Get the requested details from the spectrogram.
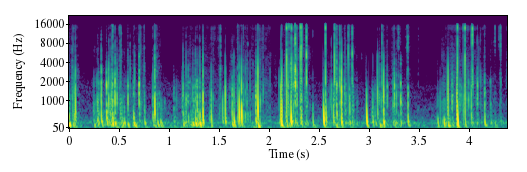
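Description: Long nails scratch and tap on a pink silicone Kirby phone case with raised buttons on a smartphone, giving a dense run of short, dry crackling clicks and scrapes with bright edges. Near the end, a hand covers the case.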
